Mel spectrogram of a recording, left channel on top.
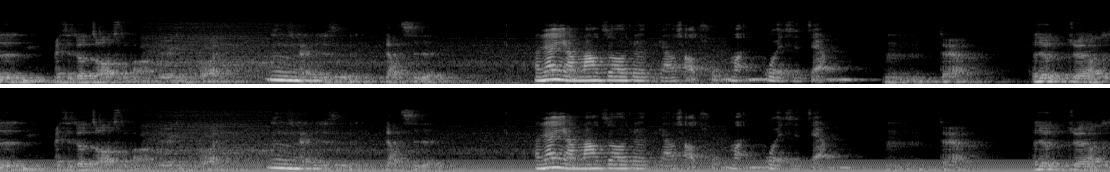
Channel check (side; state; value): right; noise; hum, 6 dB below the sound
